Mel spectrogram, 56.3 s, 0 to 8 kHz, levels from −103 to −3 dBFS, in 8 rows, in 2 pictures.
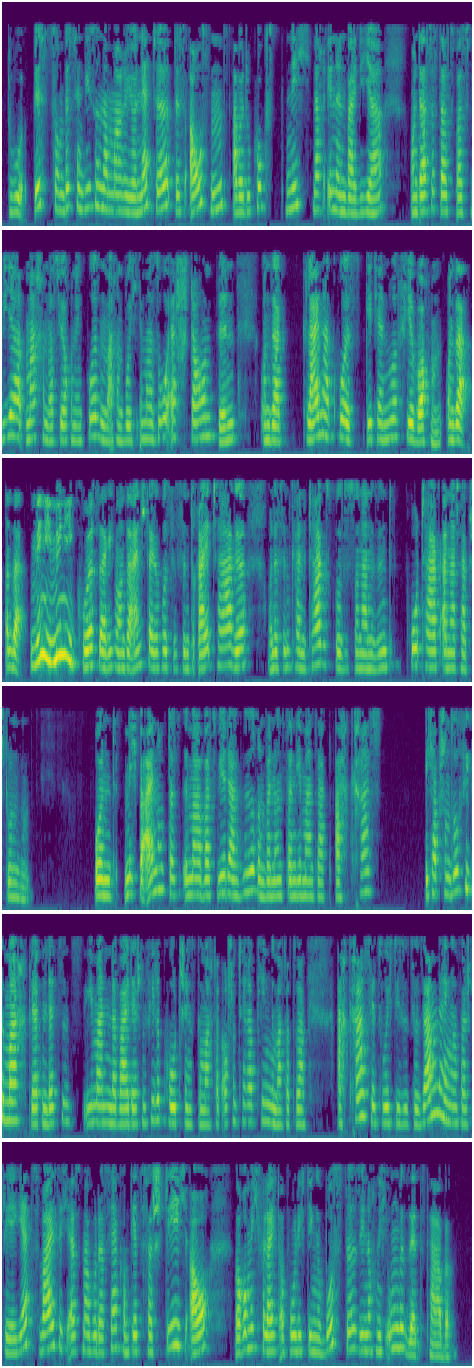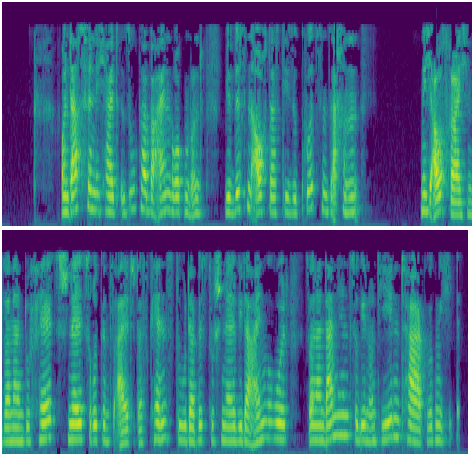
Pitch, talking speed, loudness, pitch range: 215 Hz, 195 wpm, -21 LUFS, 200-235 Hz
